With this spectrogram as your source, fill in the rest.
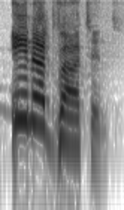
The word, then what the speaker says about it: inadvertent: Inadvertent. First syllable.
